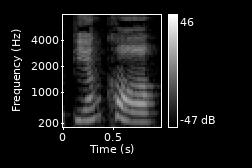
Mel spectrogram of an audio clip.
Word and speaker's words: piancó: E o O acentuado fica có mesmo, piancó.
